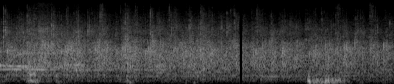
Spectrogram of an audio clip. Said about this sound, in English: We got two. Good. Y'all clap it up for our two volunteers.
